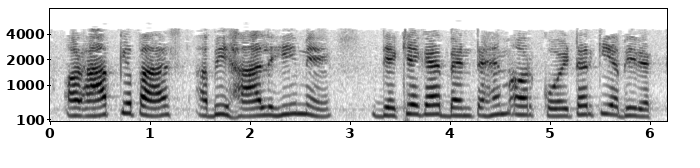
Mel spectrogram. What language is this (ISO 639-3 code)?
hin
